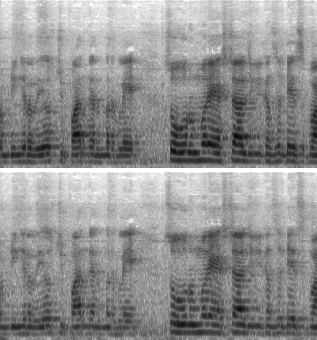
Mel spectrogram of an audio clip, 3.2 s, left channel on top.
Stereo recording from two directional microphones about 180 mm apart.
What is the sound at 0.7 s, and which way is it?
Speech, 45° left (ahead or behind).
